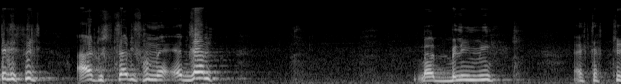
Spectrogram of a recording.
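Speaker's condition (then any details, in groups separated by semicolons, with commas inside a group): Cerebral palsy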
